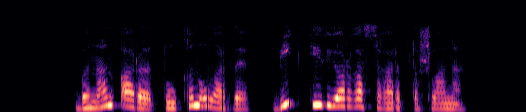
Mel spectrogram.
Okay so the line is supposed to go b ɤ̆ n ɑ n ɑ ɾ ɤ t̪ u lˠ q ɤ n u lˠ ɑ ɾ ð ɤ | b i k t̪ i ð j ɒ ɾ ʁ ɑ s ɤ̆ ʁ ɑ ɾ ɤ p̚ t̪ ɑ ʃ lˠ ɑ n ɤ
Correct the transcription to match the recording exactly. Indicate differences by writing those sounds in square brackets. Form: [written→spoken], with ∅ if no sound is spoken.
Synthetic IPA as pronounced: b ɤ̆ n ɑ n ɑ ɾ ɤ t̪ u lˠ q ɤ n u lˠ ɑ ɾ ð ɤ | b i k t̪ i ð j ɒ ɾ ʁ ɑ s ɤ̆ ʁ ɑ ɾ ɤ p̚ t̪ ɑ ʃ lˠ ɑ n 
